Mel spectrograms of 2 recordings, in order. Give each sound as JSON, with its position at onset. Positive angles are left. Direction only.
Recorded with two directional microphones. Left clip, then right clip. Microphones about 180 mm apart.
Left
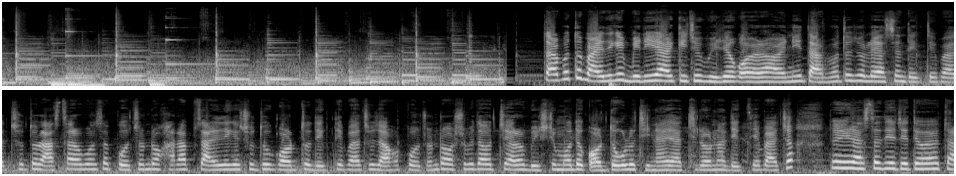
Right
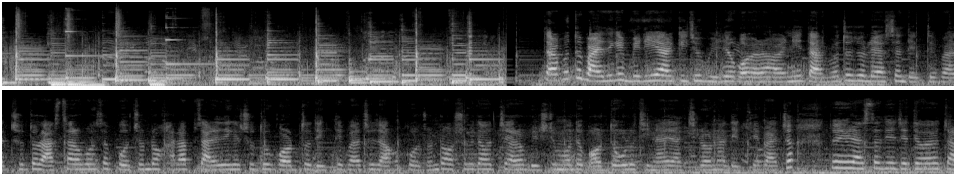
{"t": 0.6, "sound": "music", "side_deg": 0}
{"t": 5.4, "sound": "a woman's voice", "side_deg": 35}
